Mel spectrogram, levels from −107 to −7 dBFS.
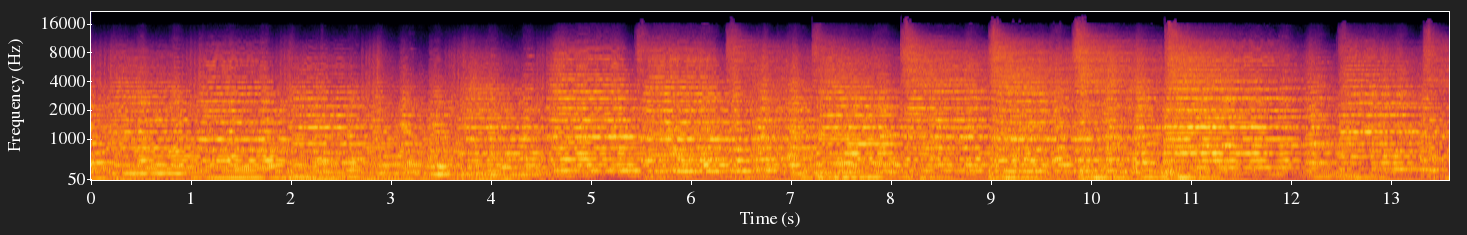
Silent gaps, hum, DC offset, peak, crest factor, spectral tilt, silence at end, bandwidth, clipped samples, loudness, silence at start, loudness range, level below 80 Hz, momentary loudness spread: none; none; under 0.1%; -4 dBFS; 16 dB; -4 dB/octave; 0 s; 17.5 kHz; under 0.1%; -19 LUFS; 0 s; 3 LU; -36 dBFS; 5 LU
